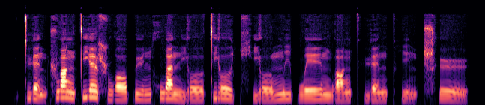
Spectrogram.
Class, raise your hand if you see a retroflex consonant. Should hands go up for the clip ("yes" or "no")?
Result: yes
